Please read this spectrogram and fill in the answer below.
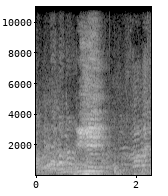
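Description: Several people talking over one another, with a louder burst about a second in.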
